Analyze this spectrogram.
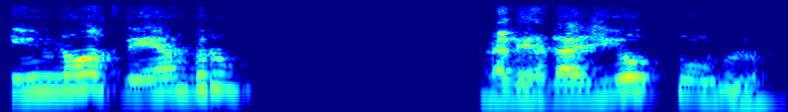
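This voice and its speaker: Very animated yet unhurried, a high-voiced man in his thirties chats casually while being interviewed on a podcast. He is a personal trainer and affiliate marketer with a Minas Gerais Brazilian Portuguese accent. There's no echo, and the recording is dull, dry, and lo-fi.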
